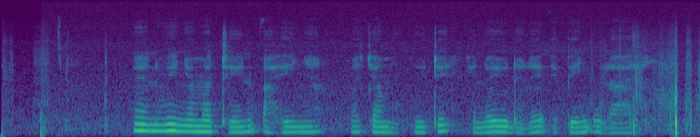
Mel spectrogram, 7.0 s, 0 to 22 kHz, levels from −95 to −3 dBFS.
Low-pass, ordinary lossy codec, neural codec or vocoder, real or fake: none; none; none; real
